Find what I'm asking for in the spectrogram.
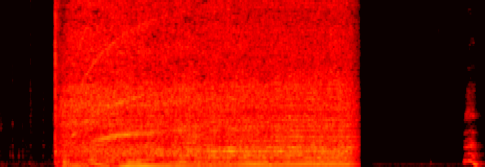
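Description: A power sander works the edges of a wooden sign, a steady loud whir running for about three seconds before cutting off abruptly, with a brief faint sound afterward.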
